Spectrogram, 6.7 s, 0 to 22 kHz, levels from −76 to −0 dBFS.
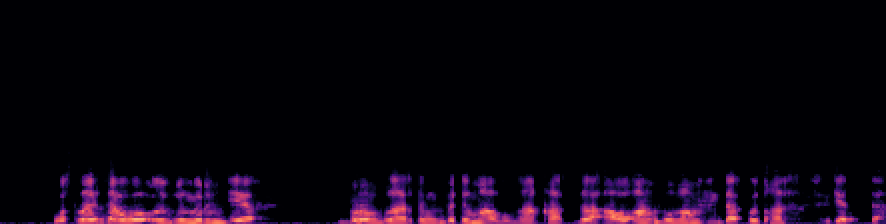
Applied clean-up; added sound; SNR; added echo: neural diffusion model UNIVERSE++.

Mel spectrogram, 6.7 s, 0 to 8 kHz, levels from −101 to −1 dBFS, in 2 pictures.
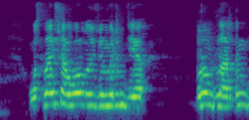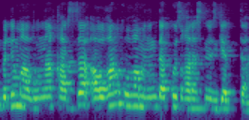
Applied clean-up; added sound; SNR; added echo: none; none; none; none.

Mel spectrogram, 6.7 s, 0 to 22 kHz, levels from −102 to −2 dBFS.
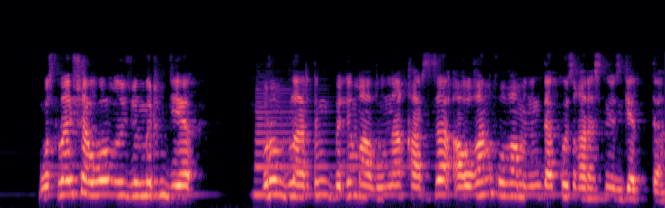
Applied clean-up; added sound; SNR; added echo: neural mask model DeepFilterNet 3.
